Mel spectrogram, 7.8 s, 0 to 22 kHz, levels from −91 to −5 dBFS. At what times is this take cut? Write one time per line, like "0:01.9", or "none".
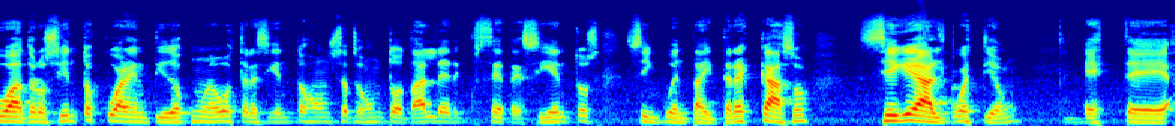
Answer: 0:01.3
0:02.4
0:06.4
